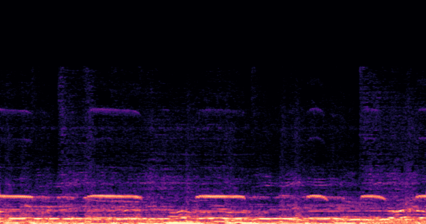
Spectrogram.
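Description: Loud live praise music: a band playing an upbeat groove, with a moving bass line under held chords and a short high figure repeating about once a second.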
